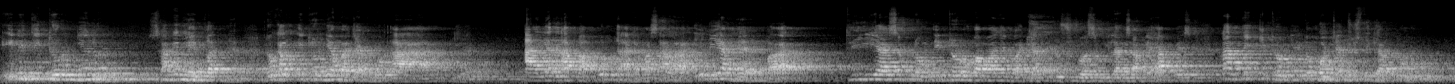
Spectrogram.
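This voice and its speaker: A man from Indonesia giving a religious lecture at a mosque study circle, telling stories with mounting excitement and dotting his talk with "ya". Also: high-pitched, normal speed, a little hiss or hum. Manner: storytelling with rising excitement and repeated "ya". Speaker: preacher leading a study circle. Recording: echoey mosque hall, far from mic.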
